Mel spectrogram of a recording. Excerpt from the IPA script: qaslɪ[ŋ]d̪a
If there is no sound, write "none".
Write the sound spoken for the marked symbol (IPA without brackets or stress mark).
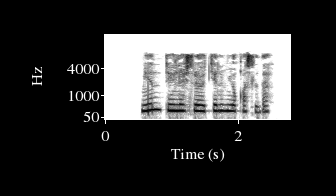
none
